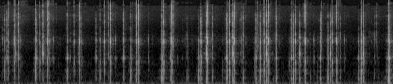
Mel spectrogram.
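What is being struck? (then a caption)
Face mask box of plastic and cardboard. Fingers tap quickly on a face mask box made of plastic and cardboard. A rapid, uneven stream of short, dry taps sounds hollow and crinkly, with a low thump under bright clicks. Each tap stops at once with no ring.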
